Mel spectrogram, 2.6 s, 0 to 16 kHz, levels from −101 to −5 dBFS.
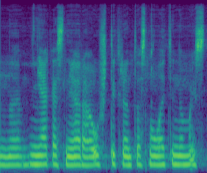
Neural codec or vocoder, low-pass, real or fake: vocoder, 44.1 kHz, 128 mel bands, Pupu-Vocoder; 14.4 kHz; fake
